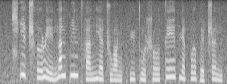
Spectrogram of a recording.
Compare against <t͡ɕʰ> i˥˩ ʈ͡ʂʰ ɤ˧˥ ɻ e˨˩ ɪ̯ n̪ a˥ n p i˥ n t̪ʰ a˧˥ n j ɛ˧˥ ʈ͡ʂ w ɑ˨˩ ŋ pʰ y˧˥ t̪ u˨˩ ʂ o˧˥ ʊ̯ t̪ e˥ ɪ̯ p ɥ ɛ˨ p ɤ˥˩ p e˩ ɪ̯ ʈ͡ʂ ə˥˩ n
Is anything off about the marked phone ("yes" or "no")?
no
